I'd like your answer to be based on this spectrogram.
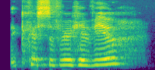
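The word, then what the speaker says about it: Kristofer Hivju: Christopher Hivju, thank you, was looking at her, she said the looks were pure sex.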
